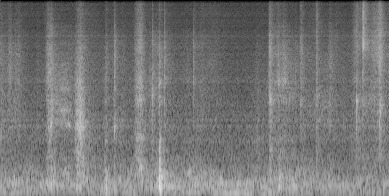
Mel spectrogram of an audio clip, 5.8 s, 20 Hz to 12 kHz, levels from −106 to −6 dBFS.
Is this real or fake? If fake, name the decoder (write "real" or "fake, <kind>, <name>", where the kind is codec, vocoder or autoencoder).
fake, autoencoder, DAC-VAE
